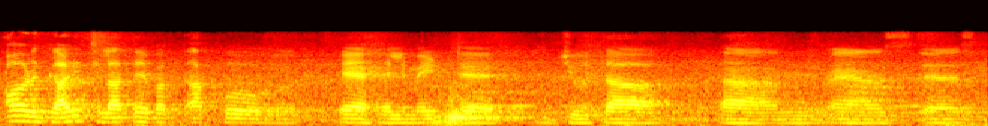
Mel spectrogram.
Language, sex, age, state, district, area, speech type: Urdu, male, 18-30, Bihar, Darbhanga, urban, spontaneous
